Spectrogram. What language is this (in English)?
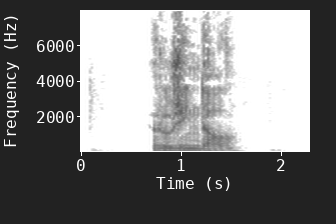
Slovak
